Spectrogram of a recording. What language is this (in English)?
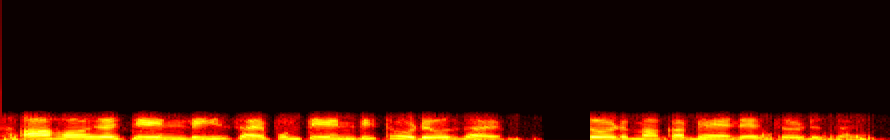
Konkani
